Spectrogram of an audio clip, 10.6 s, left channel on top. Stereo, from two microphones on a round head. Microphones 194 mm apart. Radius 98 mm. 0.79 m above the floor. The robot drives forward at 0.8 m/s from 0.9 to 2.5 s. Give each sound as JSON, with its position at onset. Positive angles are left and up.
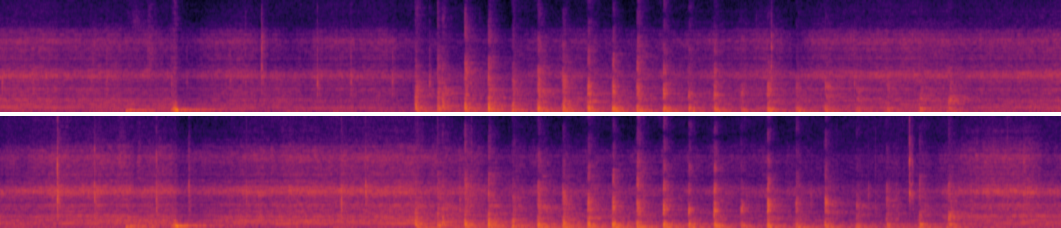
{"t": 1.3, "sound": "a whoosh", "side_deg": 85, "distance_m": 1.6}
{"t": 4.2, "sound": "running footsteps", "side_deg": 15, "distance_m": 2.0}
